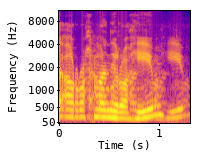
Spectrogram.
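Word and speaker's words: الرحمن الرحيم: Contoh, Ar-Rahmanir-Rahim, Ar-Rahmanir-Rahim, Ar-Rahmanir-Rahim. Maka tata cara bacanya bukan Al-Rahmanir-Rahim, tapi Ar-Rah, ya, bukan Al-Rah, tapi Ar-Rahmanir-Rahim.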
